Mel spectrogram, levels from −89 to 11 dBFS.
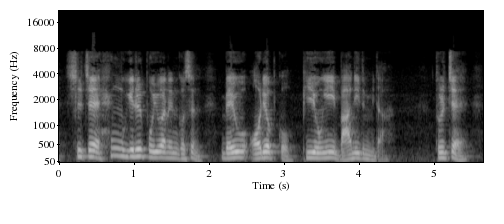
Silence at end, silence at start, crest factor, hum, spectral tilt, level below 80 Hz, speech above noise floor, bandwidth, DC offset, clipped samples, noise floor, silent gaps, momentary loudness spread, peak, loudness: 0.2 s; 0 s; 16 dB; none; -4 dB/octave; -58 dBFS; 36 dB; 7.6 kHz; under 0.1%; under 0.1%; -59 dBFS; none; 12 LU; -6 dBFS; -23 LUFS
